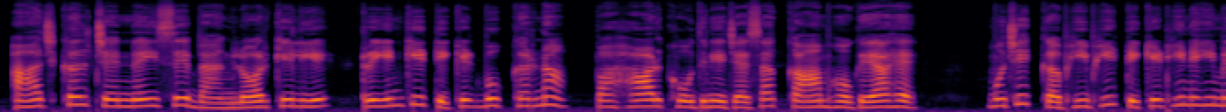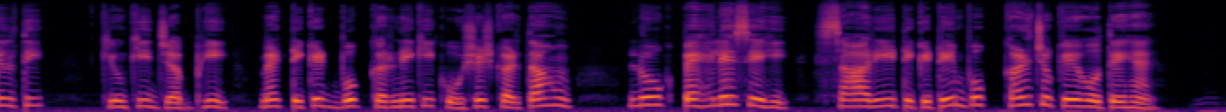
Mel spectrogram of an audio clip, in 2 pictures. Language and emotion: Hindi, sad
